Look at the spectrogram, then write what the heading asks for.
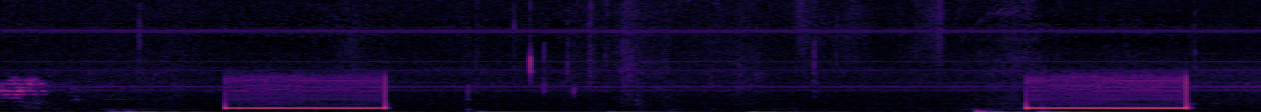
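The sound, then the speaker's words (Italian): A telephone line tone sounds twice during a call to Bossi's phone number, each a steady, loud hum lasting about a second, separated by a long pause with faint low rumbling and handling noise in between. The phone does not ring through. “Risponde o no? No, non squilla.”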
